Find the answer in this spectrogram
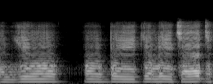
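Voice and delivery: robotic, machine-like voice effect. Demonstrating a voice changer with the distortion dialed up, Cyberman voice. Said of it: "you should be able to hear the Cyberman voice".

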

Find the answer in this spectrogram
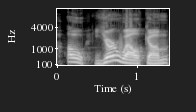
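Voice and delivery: very loud, high, sarcastic, sassy, acted-out yell. Retelling yelling at people who didn't say thank you, mock-sassy tone. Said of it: "like this really sassy tone".

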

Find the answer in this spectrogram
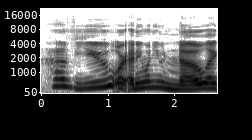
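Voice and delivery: giggly, drawn-out speech. Starting an awkward question to listeners, the speaker breaks into giggling. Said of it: "sorry, I'm giggling".

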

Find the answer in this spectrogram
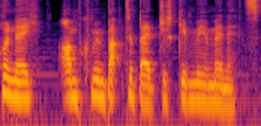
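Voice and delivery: ordinary delivery

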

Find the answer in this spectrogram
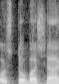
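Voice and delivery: comforting tone. The narrator answers someone who has turned away, maybe crying: consoling. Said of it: "mondtam vigasztalóan".

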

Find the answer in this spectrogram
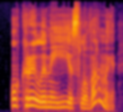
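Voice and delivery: ordinary delivery

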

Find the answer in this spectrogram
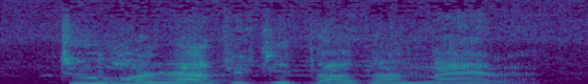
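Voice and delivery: ordinary delivery

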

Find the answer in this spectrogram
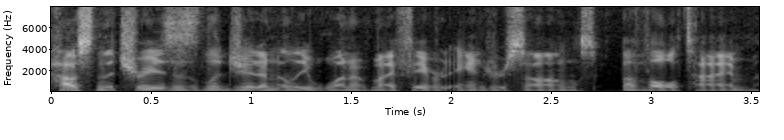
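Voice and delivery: usual speaking voice

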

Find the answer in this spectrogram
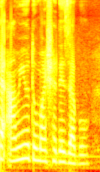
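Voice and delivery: plain reading voice

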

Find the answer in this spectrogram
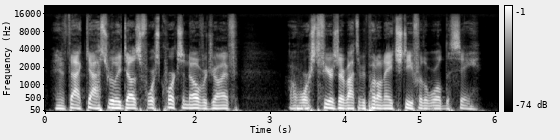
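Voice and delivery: plain

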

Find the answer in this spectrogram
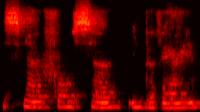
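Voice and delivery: ordinary delivery

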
